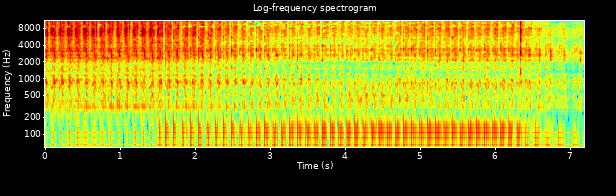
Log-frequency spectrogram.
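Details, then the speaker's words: Used Royal Enfield Bullet Standard checked before buying, hand held over the silencer outlet to hear the engine: steady, even single-cylinder thump at idle with no tapping or knocking; normal idle, no abnormal engine noise. "अब कर देते हैं बंद आपने देखा कुछ अजीब सी अलग ही इंजन से नुमाइश नहीं आ रही इसमें कोई आवाज नहीं आ रही"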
